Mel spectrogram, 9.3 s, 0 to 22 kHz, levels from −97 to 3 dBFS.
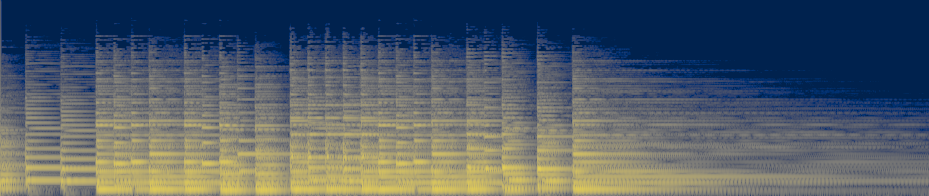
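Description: No technical faults can be heard anywhere in this recording.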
